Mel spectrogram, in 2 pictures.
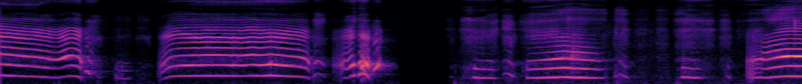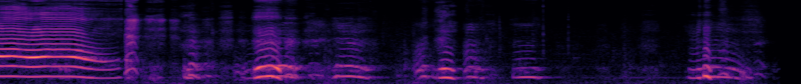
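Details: Infant crying sound effect: high-pitched sustained wails, then shorter whiny, fussing bursts.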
